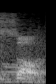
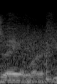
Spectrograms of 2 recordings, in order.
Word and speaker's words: Zähller: your name being Zähller. Oh gosh, yeah. Actually, it's pronounced like sailor, so it's Zähler.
